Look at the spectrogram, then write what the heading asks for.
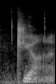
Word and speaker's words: Gianna: Gianna. It's spelled with a D, but she's Brazilian. Okay. So he was married to a woman pronounced Gianna, correct?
